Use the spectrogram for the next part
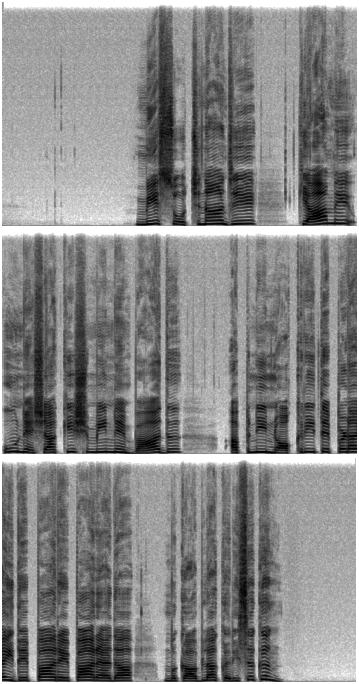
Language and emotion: Dogri, fearful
